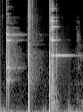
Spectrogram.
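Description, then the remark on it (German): Glass drink bottles from a six-pack clink together in a toast, three or four sharp clinks spaced irregularly, some leaving a bright ringing tone that fades, with no talking. “Prost, ne? Prost. Prost.”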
